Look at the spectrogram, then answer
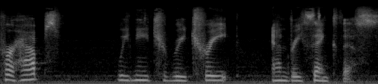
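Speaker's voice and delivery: hushed, very quiet, soft speech. A player speaking in character to the group: very quiet voice. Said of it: "I say in a in a very quiet voice".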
